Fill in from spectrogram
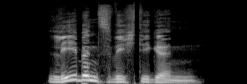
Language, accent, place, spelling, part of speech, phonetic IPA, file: German, Germany, Berlin, lebenswichtigen, adjective, [ˈleːbn̩sˌvɪçtɪɡn̩], De-lebenswichtigen.ogg
- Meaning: inflection of lebenswichtig: 1. strong genitive masculine/neuter singular 2. weak/mixed genitive/dative all-gender singular 3. strong/weak/mixed accusative masculine singular 4. strong dative plural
